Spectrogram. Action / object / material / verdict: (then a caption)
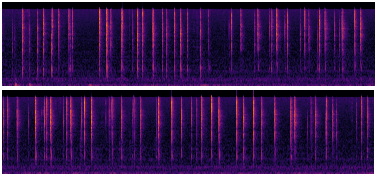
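tap / small plastic powder compact / plastic / none. Long nails tap rapidly and steadily on a small, square, black plastic pressed-powder compact with a hollow case. The result is a continuous run of sharp, bright clicks that die away almost instantly, over a faint low background hum.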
